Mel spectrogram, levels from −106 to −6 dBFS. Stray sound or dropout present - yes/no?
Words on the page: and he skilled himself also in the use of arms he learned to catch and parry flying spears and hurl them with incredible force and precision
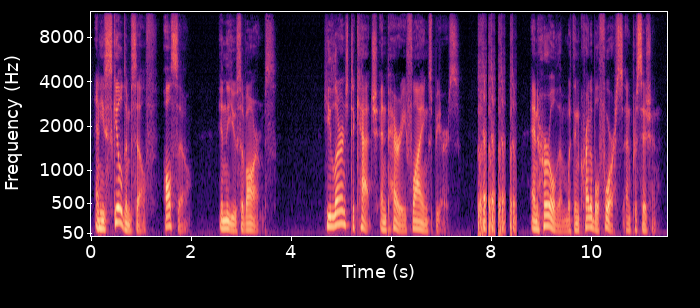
yes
